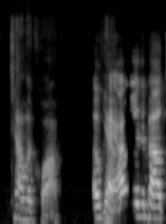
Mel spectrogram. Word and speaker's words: Tahlequah: So, and it's Tahlequah. Okay, Yeah. I wasn't about to butcher the name of that.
